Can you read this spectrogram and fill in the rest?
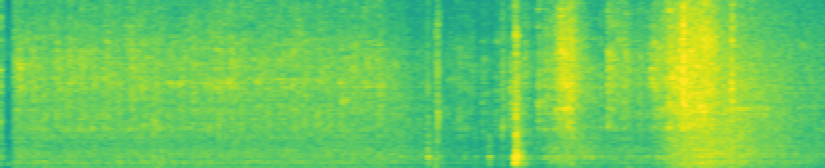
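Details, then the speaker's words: VW Beetle that stuttered and lost power, now after a blocked fuel hose was replaced and new clips fitted: a smooth, even low idle with no misfires or knocks, then some handling clunks; normal idle while checked for fuel filter leaks. "so there it is running I'm going to pop it up in the air and just double check that we haven't got any leaks at that fuel filter"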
